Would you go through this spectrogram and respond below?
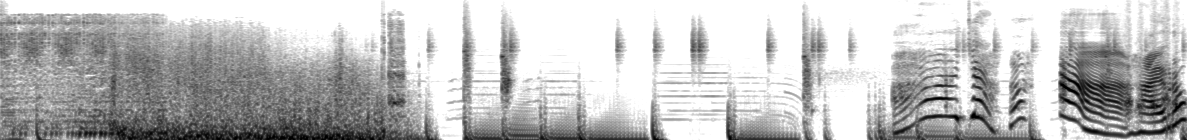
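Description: A cartoon bomb explodes in an animated Thai story about sisters, a dense roaring blast lasting about three seconds before it gives way to animated voices and bright musical tones.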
